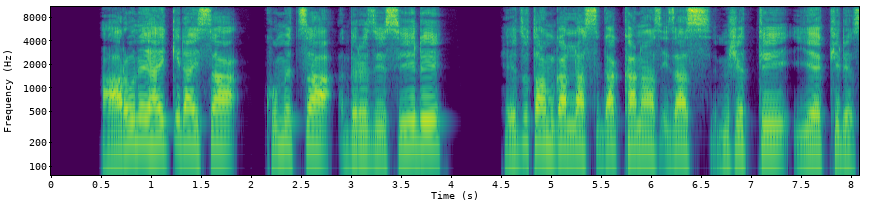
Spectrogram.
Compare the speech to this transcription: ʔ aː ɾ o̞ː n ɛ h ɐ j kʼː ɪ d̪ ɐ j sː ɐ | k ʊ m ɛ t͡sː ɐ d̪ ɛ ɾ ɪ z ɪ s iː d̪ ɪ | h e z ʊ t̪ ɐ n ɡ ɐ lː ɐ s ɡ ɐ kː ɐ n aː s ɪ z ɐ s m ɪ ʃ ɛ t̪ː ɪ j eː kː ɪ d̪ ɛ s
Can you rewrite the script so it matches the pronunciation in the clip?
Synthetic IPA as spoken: ʔ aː ɾ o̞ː n ɛ h ɐ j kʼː ɪ d̪ ɐ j sː ɐ | k ʊ m ɛ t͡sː ɐ d̪ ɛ ɾ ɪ z ɪ s iː d̪ ɪ | h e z ʊ t̪ ɐ m ɡ ɐ lː ɐ s ɡ ɐ kː ɐ n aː s ɪ z ɐ s m ɪ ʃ ɛ t̪ː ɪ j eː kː ɪ d̪ ɛ s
